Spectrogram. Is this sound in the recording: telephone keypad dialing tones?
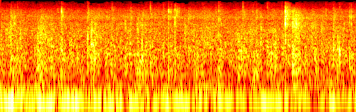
no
